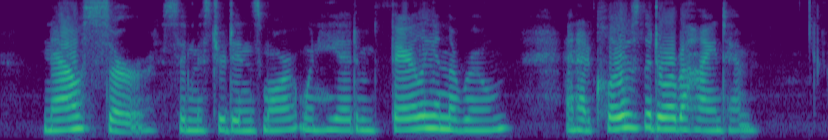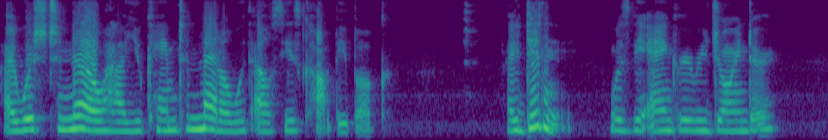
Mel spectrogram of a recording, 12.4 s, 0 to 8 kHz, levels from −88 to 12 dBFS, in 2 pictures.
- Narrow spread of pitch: Yes, narrow, 2.1 semitones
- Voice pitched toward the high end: Yes, high, 225 Hz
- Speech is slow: No, average, 190 wpm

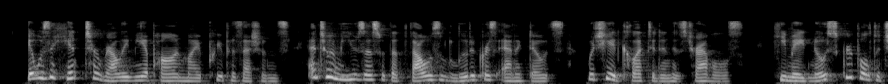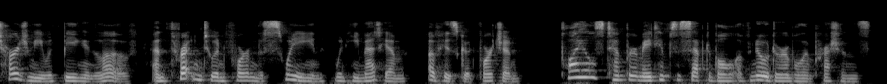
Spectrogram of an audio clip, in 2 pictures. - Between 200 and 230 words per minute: Yes, fast, 205 wpm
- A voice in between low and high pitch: Yes, medium, 165 Hz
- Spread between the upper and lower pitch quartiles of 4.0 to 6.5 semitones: Yes, average, 5.2 semitones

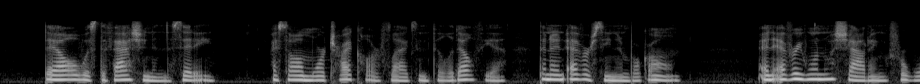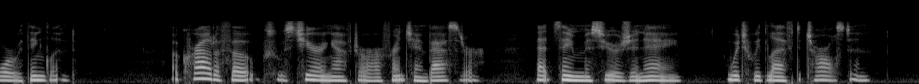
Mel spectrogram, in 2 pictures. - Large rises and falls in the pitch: No, average, 2.7 semitones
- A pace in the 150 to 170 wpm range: Yes, average, 160 wpm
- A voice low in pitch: No, high, 195 Hz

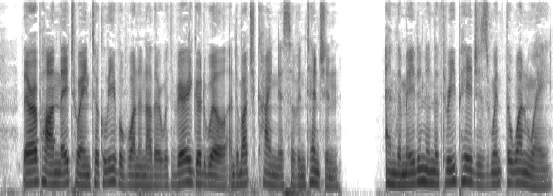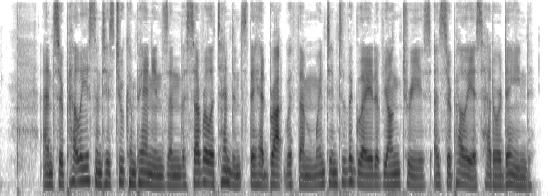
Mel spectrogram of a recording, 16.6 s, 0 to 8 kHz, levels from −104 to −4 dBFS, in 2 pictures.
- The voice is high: No, low, 120 Hz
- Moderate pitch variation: Yes, average, 3.2 semitones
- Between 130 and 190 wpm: No, fast, 205 wpm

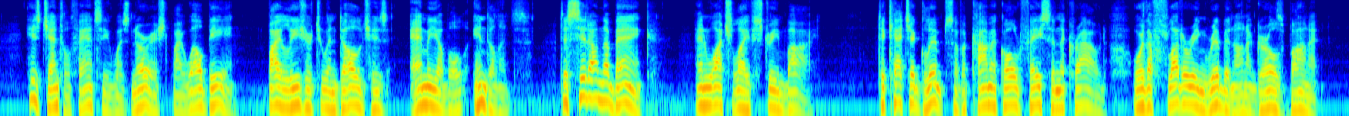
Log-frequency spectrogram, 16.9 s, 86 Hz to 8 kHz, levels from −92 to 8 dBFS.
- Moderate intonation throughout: Yes, average, 3.8 semitones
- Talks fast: No, average, 160 wpm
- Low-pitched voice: Yes, low, 120 Hz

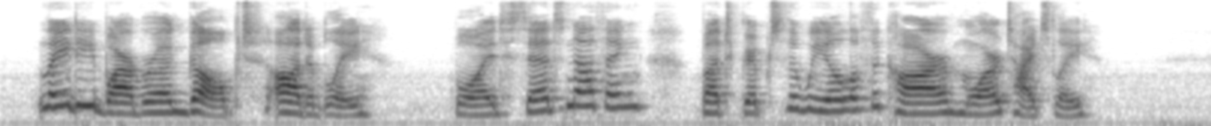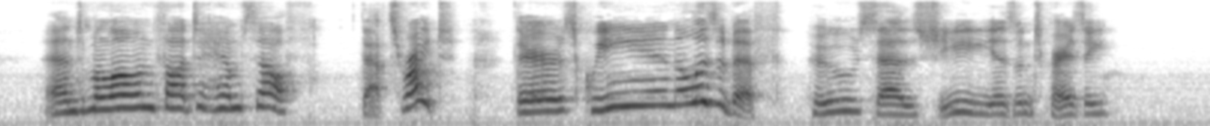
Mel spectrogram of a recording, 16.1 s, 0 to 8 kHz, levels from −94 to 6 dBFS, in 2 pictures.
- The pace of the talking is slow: Yes, slow, 115 wpm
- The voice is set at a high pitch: Yes, high, 230 Hz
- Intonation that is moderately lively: No, wide, 7.3 semitones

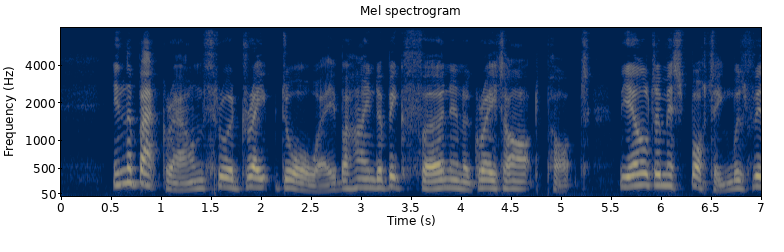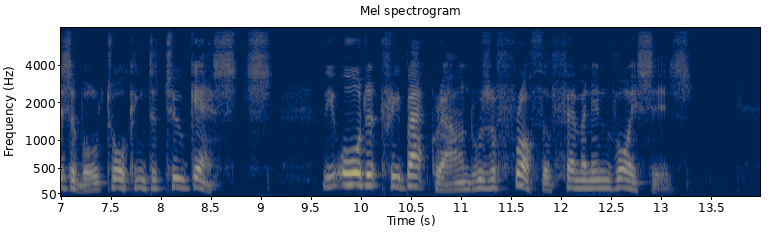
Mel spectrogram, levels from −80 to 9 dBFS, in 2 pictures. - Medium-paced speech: Yes, average, 150 wpm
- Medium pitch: Yes, medium, 150 Hz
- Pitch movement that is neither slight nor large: Yes, average, 4.2 semitones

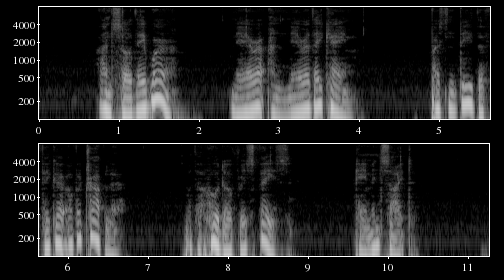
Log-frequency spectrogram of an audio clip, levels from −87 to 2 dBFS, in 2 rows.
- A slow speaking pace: Yes, slow, 130 wpm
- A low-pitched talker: Yes, low, 130 Hz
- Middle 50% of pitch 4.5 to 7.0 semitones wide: Yes, average, 5.0 semitones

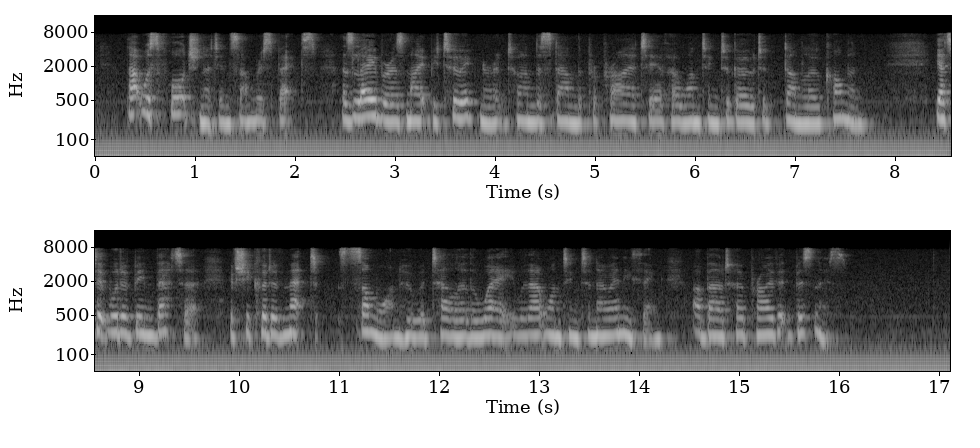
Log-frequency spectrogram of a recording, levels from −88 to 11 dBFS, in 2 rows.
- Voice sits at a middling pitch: No, high, 215 Hz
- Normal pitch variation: No, narrow, 2.2 semitones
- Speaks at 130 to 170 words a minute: No, average, 180 wpm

